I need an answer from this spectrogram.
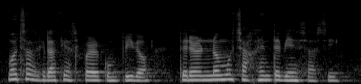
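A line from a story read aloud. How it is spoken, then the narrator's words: Sadder tone. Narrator (Spanish): continuó con un tono más triste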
